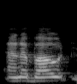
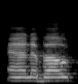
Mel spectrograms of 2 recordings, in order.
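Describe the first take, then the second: No difference in how they are said.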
